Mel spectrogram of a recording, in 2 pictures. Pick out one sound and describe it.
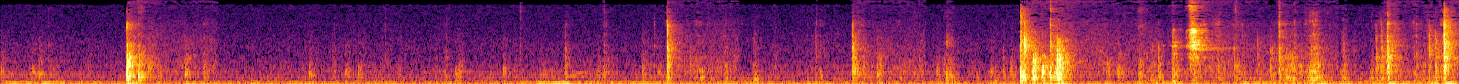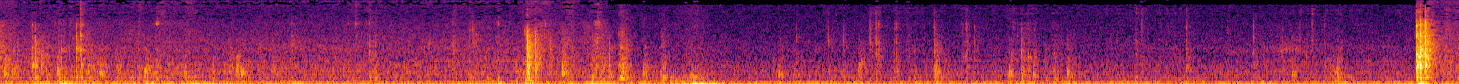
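Small parts and tools tap and click on a work surface.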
